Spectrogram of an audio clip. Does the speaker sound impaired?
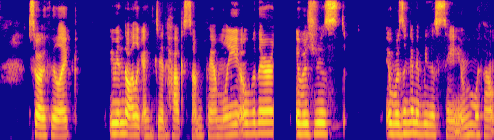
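Yes: cleft palate; congenital, nose and teeth since childhood.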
